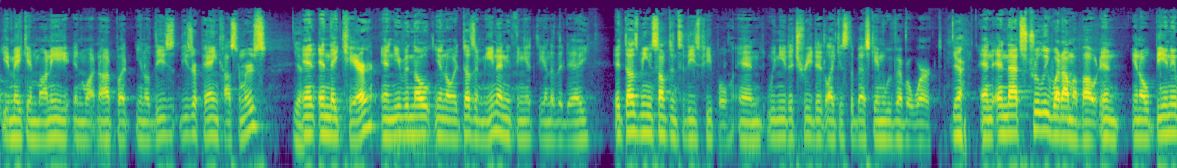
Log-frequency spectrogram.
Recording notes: Live on location from the Flyers Training Center during our Winter Classic 2024 tournament weekend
